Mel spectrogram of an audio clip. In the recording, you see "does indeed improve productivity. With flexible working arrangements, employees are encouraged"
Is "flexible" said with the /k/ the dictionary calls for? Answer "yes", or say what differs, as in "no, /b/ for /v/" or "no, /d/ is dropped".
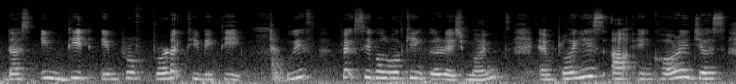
yes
